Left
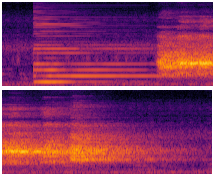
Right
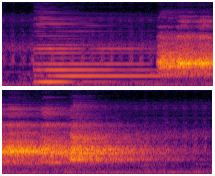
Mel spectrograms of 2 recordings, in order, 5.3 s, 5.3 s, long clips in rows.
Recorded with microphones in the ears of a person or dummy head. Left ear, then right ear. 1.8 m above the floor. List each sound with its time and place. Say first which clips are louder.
0.4 s a guitar: left 3 dB; 80° left, 2 m
1.9 s a dog barking: left 3 dB; 5° right (ahead or behind), 1.6 m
